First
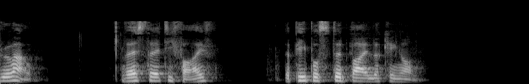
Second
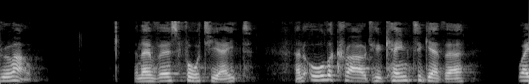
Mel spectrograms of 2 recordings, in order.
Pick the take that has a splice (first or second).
second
